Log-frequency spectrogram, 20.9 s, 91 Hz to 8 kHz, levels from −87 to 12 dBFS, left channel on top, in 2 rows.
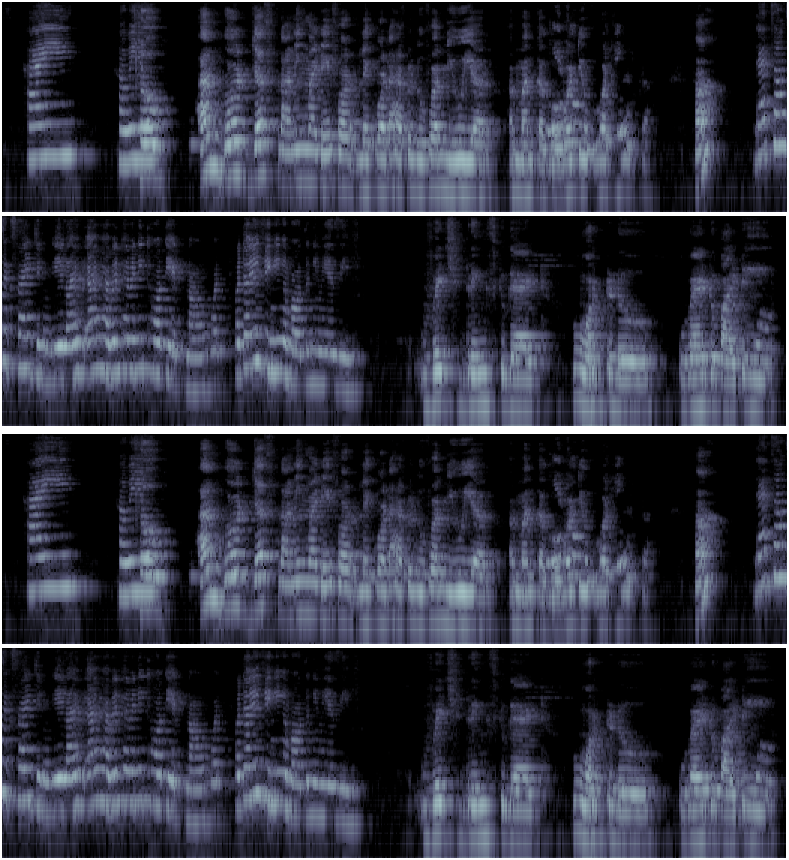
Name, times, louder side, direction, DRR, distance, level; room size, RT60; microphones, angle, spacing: voice 1, 0.3-1.2 1.6-2.1 2.5-2.6 7.3-8.4 10.0-15.2 20.5-20.7, left 1 dB, 15° left, 2.9 m, -32 dB
voice 2, 1.8-2.2 2.6-8.4 9.2-9.5 16.1-17.7 18.1-19.2 19.5-20.8, left 2 dB, 40° left, 3.1 m, -31 dB
10.0 x 5.6 x 4.5 m
head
